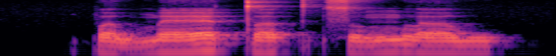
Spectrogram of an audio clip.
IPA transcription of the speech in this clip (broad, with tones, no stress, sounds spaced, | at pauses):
p ɐ˨˩ w m ɛː˨˥ t̪ ɐ˨˥ k̚ t͡s ʊ˨˥ ŋ l ɐ˧ w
